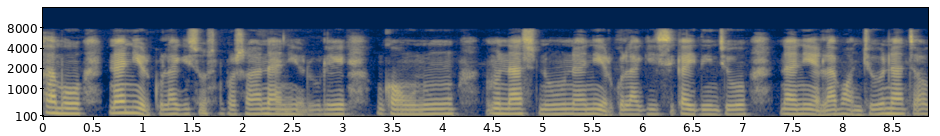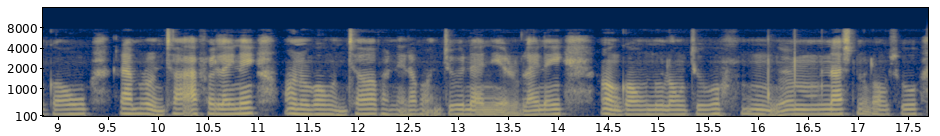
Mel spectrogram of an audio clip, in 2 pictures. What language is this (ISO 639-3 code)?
nep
